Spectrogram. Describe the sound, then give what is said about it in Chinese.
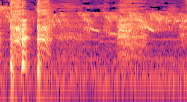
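Three sharp coughs come in quick succession near the start, loud and throaty, followed by a quieter stretch with no further coughing. “姚文玉咳了几声”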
